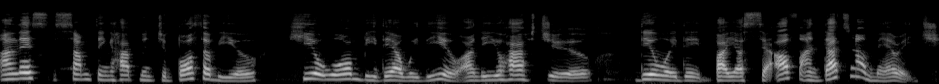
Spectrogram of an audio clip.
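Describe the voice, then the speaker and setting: With a dry, close sound and no echo, a woman talks in an unremarkable speaking voice at medium pitch, fairly slowly and with ordinary pitch variation. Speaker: podcast host. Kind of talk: casual chat.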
